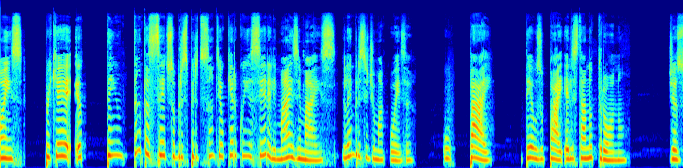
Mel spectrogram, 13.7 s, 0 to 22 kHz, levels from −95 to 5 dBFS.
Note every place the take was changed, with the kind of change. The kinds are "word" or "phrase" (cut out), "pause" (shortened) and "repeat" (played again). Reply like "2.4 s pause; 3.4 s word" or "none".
1.4 s word; 6.8 s pause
